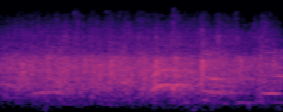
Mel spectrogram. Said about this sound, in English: Can you clap your hands for that?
